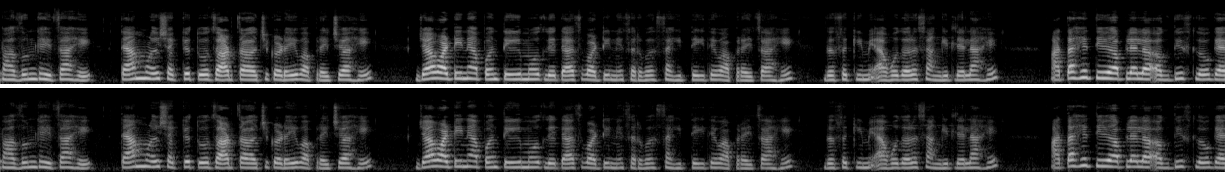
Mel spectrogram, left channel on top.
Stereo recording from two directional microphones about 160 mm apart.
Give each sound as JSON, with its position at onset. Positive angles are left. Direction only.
{"t": 0.0, "sound": "speech", "side_deg": 30}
